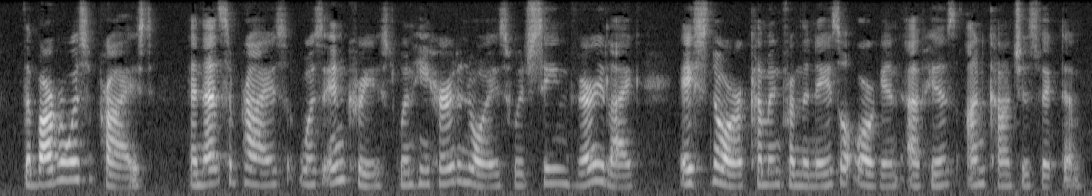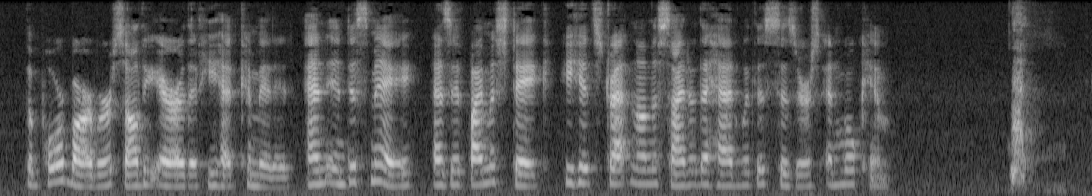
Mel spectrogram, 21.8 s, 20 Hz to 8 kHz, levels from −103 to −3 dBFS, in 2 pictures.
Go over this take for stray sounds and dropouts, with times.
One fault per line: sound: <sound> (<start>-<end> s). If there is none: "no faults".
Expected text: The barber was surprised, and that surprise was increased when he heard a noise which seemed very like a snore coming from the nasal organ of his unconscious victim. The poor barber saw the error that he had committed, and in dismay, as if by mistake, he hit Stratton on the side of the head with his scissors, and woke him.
sound: bark (21.0-21.6 s)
